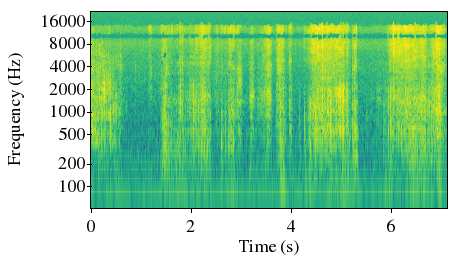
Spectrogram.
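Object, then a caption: Faux leather zip pouch. A flat, medium-sized white faux leather zip pouch with an embossed logo, apparently empty, is held up while long acrylic nails scratch and tap its surface. Soft, uneven scratching and rustling is heard, with scattered brief taps rising above a low steady hum.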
